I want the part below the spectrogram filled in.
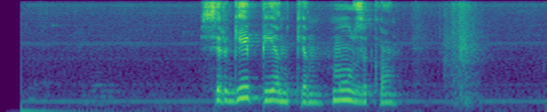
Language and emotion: Russian, neutral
